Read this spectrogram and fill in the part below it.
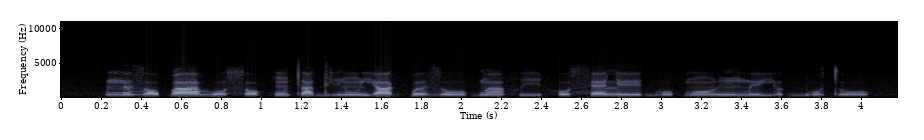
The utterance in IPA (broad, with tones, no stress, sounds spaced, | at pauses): n ə˦ z ɔ˨ ɓ aː˦ v o˧ s ɔ˧ k ũ˦ t a˨ d i˨ ɾ ũ˧ j a˦ k͡p ə˨ z oː˦ ɡ͡b ã˨ f iː˧ h o˦ s ɛ˦ l eː˧ ɡ o˨ ɓ ɔ̃˨˦ ɣ ĩ˧ m e˨ j ə˦ ɡ͡b o˨ t o˧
